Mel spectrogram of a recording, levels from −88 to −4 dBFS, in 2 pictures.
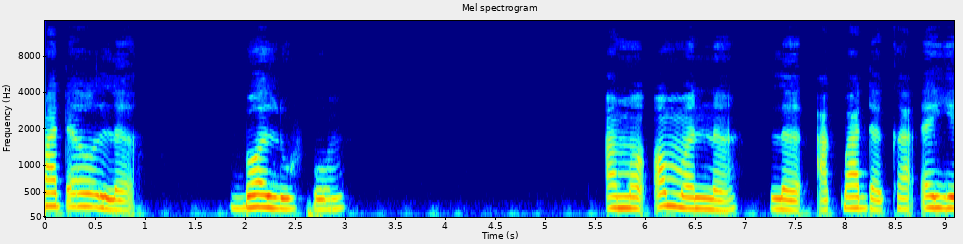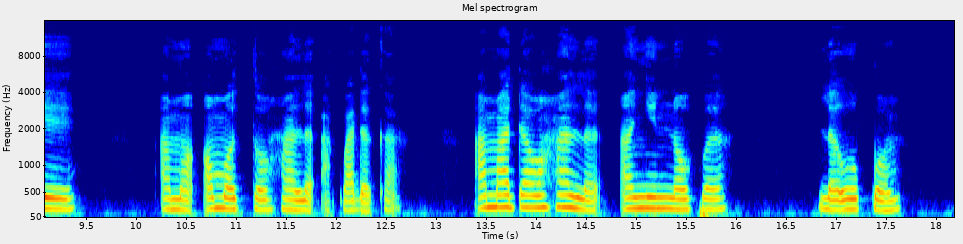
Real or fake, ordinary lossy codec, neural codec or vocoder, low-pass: fake; MP3, 64 kbps; vocoder, 44.1 kHz, 128 mel bands every 512 samples, BigVGAN v2; 14.4 kHz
